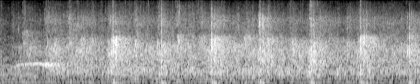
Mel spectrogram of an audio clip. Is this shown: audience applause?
yes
